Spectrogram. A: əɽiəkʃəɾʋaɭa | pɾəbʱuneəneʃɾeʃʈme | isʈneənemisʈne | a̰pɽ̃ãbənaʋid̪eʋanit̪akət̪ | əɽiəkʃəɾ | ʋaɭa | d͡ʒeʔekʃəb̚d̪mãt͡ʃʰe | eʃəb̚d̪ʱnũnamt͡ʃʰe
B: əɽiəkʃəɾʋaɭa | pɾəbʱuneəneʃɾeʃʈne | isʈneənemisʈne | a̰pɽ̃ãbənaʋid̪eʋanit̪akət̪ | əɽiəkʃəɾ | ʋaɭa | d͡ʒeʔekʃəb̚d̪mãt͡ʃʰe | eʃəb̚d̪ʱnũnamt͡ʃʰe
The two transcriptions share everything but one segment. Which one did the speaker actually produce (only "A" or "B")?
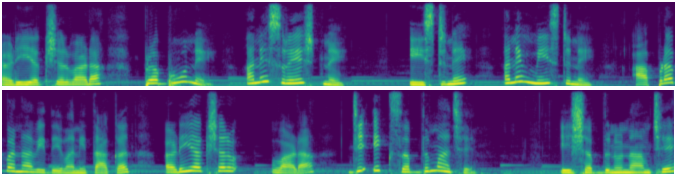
B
